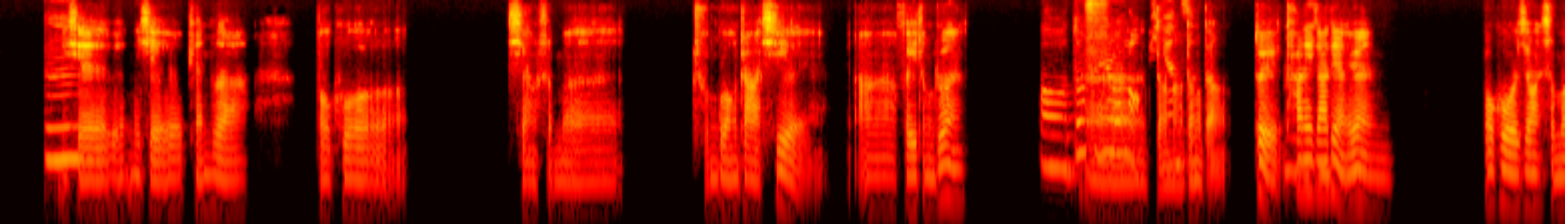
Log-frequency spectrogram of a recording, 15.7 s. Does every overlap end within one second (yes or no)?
no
